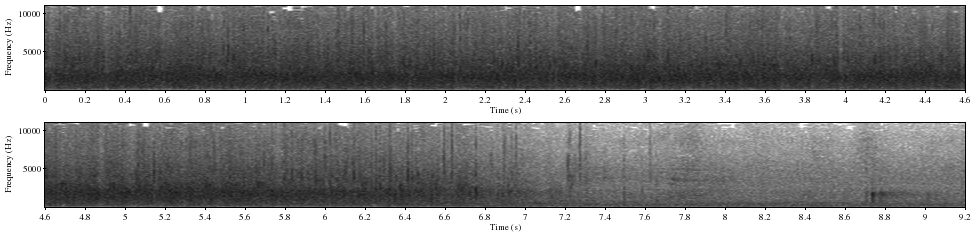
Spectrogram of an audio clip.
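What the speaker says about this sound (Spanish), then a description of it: "Les pido un fuerte aplauso para recibirlo." Loud, dense applause from a university induction-day audience in a health sciences centre welcomes a speaker, sustained for about seven seconds before fading to a quiet room with a faint knock near the end.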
